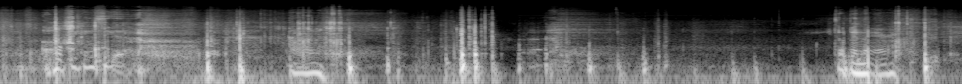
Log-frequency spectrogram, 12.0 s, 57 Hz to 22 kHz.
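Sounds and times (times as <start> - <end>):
hands handling plastic parts: 0.0 - 1.6, 2.5 - 6.6.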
